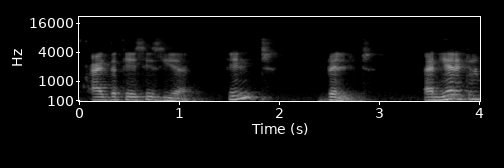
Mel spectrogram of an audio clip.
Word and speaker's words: Kind: n d in fact D at the end is pronounced like T so here k i n d should be pronounced like Kint Kint Kint k i n d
